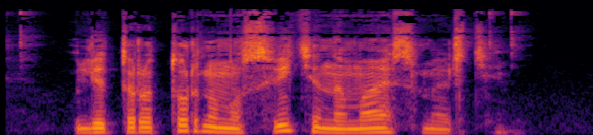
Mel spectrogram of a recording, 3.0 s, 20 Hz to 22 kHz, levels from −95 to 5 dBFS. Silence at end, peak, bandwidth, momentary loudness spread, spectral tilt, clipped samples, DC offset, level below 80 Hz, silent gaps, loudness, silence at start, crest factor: 0.4 s; -2 dBFS; 16.5 kHz; 11 LU; -3 dB/octave; under 0.1%; under 0.1%; -64 dBFS; none; -21 LUFS; 0.1 s; 20 dB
